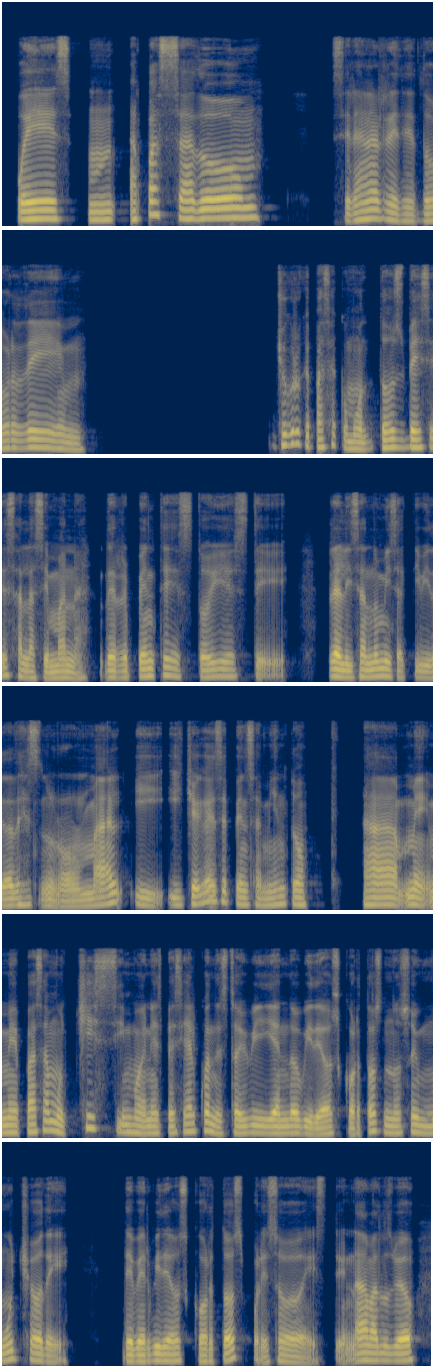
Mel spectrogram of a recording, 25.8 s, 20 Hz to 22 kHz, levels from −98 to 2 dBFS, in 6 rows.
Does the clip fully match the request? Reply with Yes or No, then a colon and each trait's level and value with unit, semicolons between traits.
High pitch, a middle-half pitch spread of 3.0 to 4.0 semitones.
No: low, 125 Hz; average, 3.7 semitones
